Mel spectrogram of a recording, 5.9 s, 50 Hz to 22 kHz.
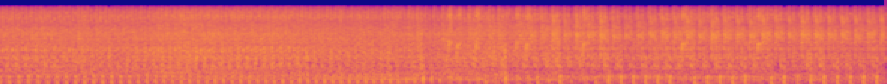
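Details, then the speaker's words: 1987 Briggs & Stratton 11HP single-cylinder with electronic ignition, old carburetor fitted: runs steadily at fast idle with a light regular knock each revolution; engine knock, owner suspects rod knock, also smokes, unconfirmed. "Well, guys, it runs. Seems like it's got a little bit of a rod knock, though. But other than that, it seems to be running pretty good."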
